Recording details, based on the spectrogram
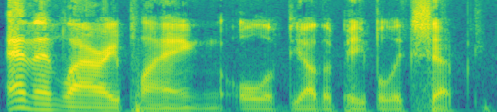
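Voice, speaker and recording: Male podcast narrator, lively swings in pitch, mock-dramatic, stumbling comic read, dry close sound. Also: fast talker, no echo, poor audio. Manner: mock-dramatic, often stumbles over words. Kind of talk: comic dramatic reading and casual banter.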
